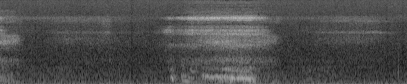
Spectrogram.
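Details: Exhausted person snoring in deep sleep: one long, harsh, fluttering snore on breathing in, with noisy breathing before and after.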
